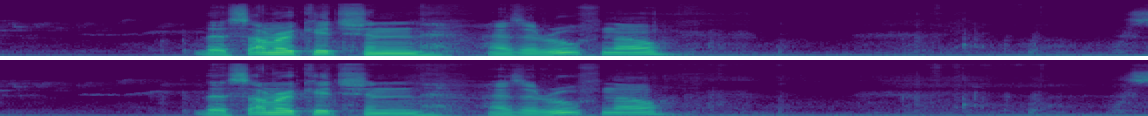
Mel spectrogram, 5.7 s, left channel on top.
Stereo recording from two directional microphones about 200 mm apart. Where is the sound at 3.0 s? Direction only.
40° left (ahead or behind).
